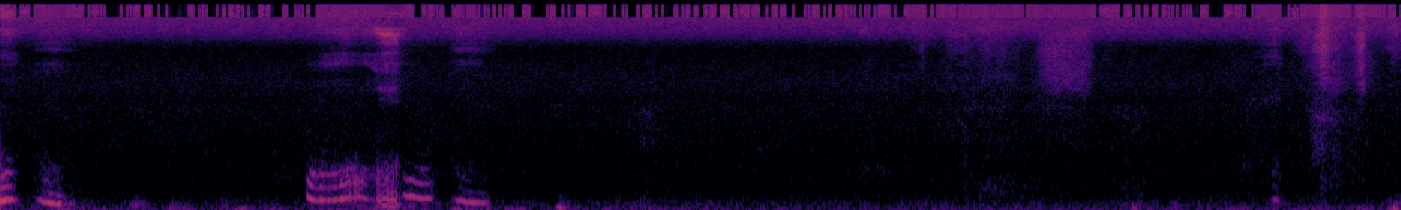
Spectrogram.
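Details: A sleeping puppy, eyes rolling, gives a short snore at the start and a longer, wavering snore around three seconds in. These are rough, low, humming inhalations. Only soft breathing follows in a quiet room.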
